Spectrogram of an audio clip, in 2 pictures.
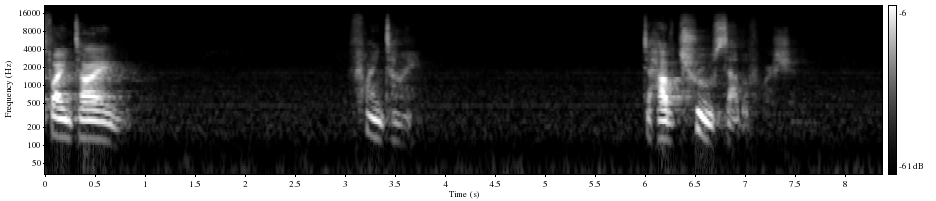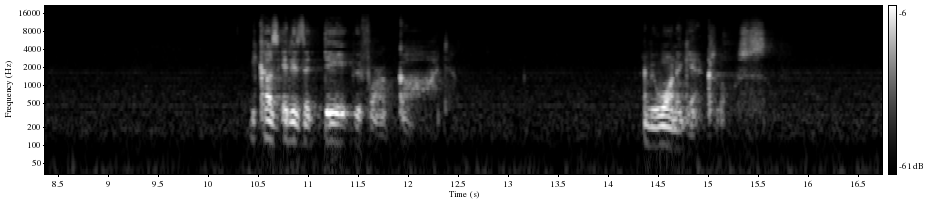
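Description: A man speaks emphatically into a microphone in short bursts with pauses.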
